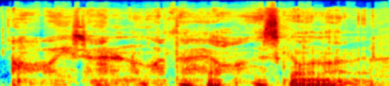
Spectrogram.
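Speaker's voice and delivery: whispered baffled aside. Real, not acted. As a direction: drop to a whisper, bewildered. Confused aside during story.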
